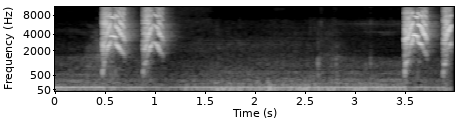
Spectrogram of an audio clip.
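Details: Green parrot screeching in paired bursts: two raspy squawks close together, a three-second pause with a low hum, then two more.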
